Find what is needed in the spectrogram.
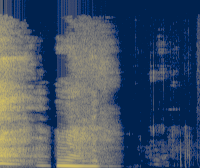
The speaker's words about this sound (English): I'm gasping around this incredible cock of yours.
